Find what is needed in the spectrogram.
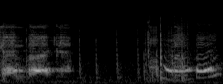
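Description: A talking action figure's sound chip plays a clip of a man's voice from the Halloween II film (Dr. Loomis) through its small built-in speaker. There are two short spoken phrases, one at the start and one about a second and a half in. The owner suspects the batteries are going.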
